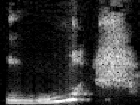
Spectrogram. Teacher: So we have a lateral approximant here, L.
